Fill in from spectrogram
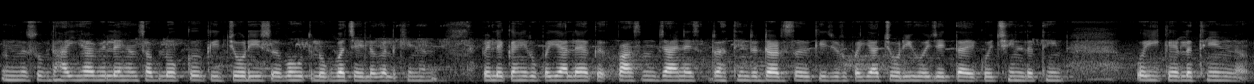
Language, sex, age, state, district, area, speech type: Maithili, female, 18-30, Bihar, Begusarai, urban, spontaneous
